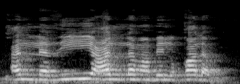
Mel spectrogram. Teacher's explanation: یا مدہ ہے اس لیے ہم ذال کو تھوڑا سا لمبا کر کے پڑھتے ہیں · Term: حروف مدہ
